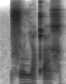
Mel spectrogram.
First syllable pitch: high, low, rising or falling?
high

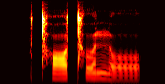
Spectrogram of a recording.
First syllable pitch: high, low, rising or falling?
high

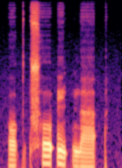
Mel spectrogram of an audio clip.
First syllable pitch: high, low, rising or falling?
low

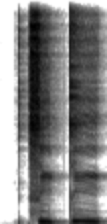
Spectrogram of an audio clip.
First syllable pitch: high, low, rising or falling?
low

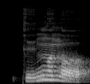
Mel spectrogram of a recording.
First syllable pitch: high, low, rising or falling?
rising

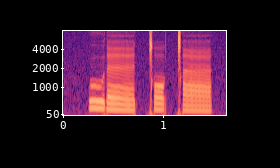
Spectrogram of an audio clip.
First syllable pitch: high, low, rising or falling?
falling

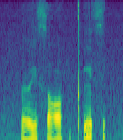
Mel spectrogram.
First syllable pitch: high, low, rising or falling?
low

